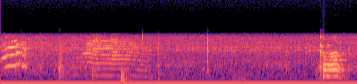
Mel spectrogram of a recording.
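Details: ['Male Bengal cat crying during a weekend car ride downtown: a short meow, a longer wavering wail, then another brief meow over steady road noise.']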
